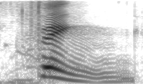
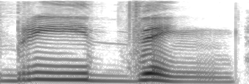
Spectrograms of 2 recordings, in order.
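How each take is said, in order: First: The th sound is voiceless. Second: The th sound is voiced. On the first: The speaker calls it wrong. "You don't say" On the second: The speaker calls it right. "make it voiced"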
